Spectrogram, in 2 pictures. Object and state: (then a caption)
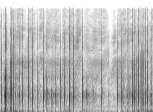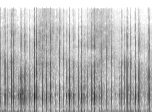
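Paperback book. Long red nails rapidly tap and scratch the front cover of a medium-size white paperback book, "Vertrouw me, ik ben verkoper," held solid in both hands. Dozens of quick, dry, papery taps with a mid-range ring come in a fast, steady stream, with faint scratchy friction between them.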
